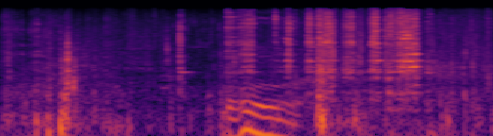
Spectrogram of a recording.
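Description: Wooden oven door being pulled out of the mouth of an adobe (earth) oven, scraping and knocking against the earthen rim, with scattered scrapes and a dense burst of scraping in the second half.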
